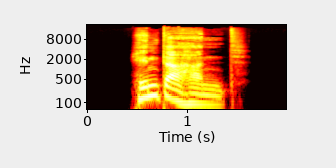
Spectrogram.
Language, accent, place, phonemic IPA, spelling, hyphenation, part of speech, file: German, Germany, Berlin, /ˈhɪntɐˌhant/, Hinterhand, Hin‧ter‧hand, noun, De-Hinterhand.ogg
- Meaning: 1. hand that goes last 2. hindquarters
